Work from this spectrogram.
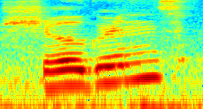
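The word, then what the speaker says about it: Sjögren's: There's, okay, so that's how you pronounce it, and that's how you spell it. Sjogren's. And it's S-J-O with the two dots, G-R-E-N, apostrophe S. Living with Sjogren's.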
